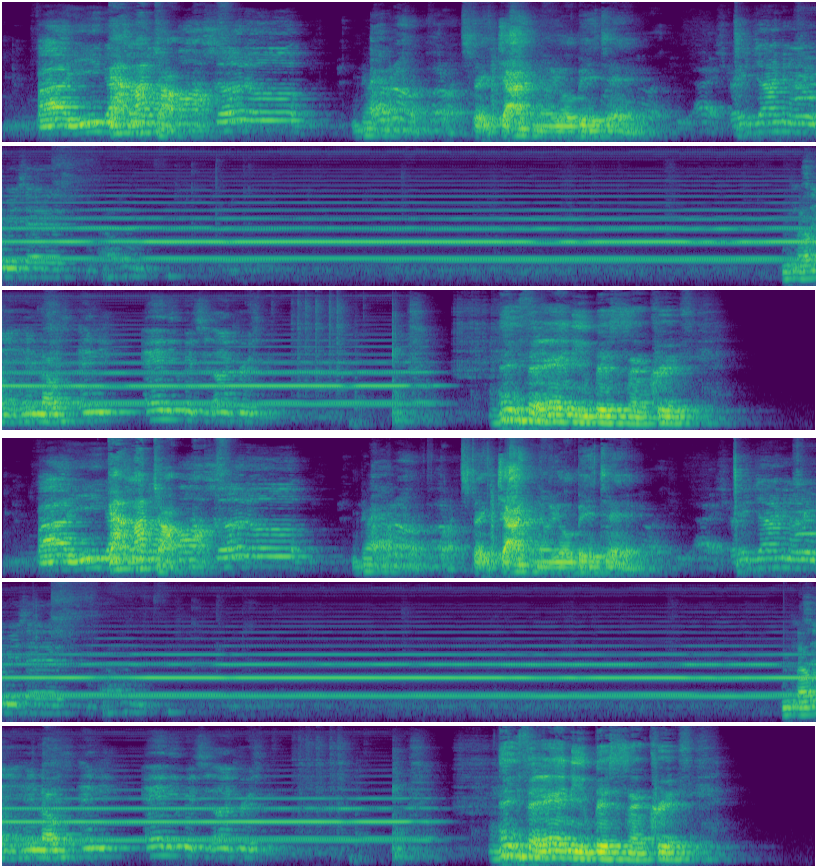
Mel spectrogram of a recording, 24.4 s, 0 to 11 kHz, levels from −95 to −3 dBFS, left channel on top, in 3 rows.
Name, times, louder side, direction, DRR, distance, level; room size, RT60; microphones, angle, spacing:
voice 1, 0.3-3.0 7.3-8.7 16.0-17.3 17.7-18.8, left 1 dB, 20° left, -2 dB, 0.3 m, -27 dB
voice 2, 1.1-2.2 3.5-3.8 4.4-6.3 7.9-8.1 8.6-8.8 15.9-16.9 21.1-23.5, right 2 dB, 60° right, 3 dB, 0.6 m, -22 dB
voice 3, 3.7-7.2 9.1-9.6 16.3-16.9 18.6-18.9 19.2-19.7 20.2-21.3, left 1 dB, 80° left, 1 dB, 0.8 m, -40 dB
Wind instrument woodwind instrument, 7.9-20.6, right 1 dB, 45° left, 0.9 m, -32 dB
4.2 x 2.4 x 3.1 m, 0.76 s
head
